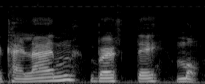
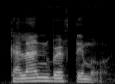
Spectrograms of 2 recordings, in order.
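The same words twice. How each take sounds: First: Kailan birthday mo drawn out slowly; slow model phrase. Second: Said in the usual way. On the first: Shown as a demonstration. Teaching how to ask her birthday, slow and spaced out. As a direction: say Kailan birthday mo slowly, with gaps between words.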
